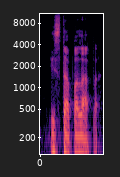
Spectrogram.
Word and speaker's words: Iztapalapa: How do you pronounce it, really? – How would you say it? – Universidad Autónoma Metropolitana Iztapalapa.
